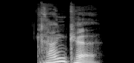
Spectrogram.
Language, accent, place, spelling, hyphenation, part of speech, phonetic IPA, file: German, Germany, Berlin, Kranke, Kran‧ke, noun, [ˈkʁaŋkə], De-Kranke.ogg
- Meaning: 1. female equivalent of Kranker: sick female, female sufferer (from a disease), female patient, female invalid 2. inflection of Kranker: strong nominative/accusative plural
